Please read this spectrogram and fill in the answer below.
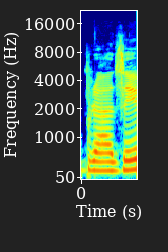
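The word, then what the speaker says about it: blasé: इसको ब्राज़े प्रोनाउंस करते हैं।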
